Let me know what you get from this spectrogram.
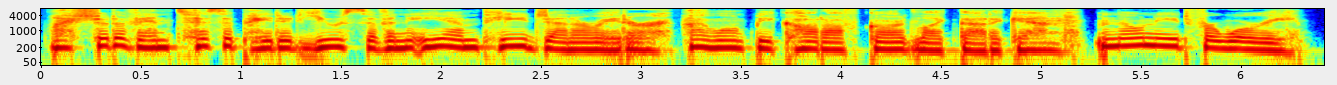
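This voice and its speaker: A woman voicing a composed, dutiful android crew member in a video game, speaking in a measured, formal, precise way. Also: fairly low pitch, a little mellow, dry recording, clean studio sound, close to an everyday voice. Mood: calm, measured. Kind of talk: scripted video game character lines.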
